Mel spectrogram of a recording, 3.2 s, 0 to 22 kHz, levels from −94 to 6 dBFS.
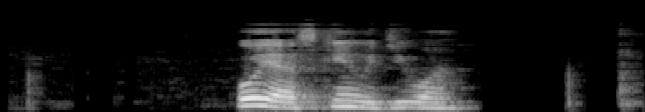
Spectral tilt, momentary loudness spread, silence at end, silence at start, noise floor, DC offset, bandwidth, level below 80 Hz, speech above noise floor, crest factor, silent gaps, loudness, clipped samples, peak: -6.5 dB/octave; 12 LU; 0.95 s; 1.2 s; -74 dBFS; under 0.1%; 7.8 kHz; -68 dBFS; 60 dB; 18 dB; none; -15 LUFS; under 0.1%; 0 dBFS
